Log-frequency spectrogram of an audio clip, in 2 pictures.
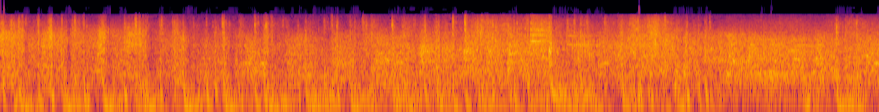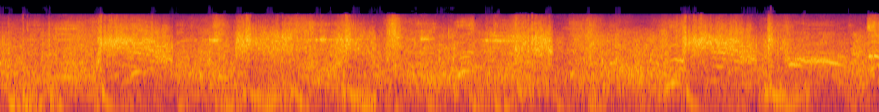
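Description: Loud, continuous, rapid clatter of a moving train in a film soundtrack, with music faintly underneath.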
